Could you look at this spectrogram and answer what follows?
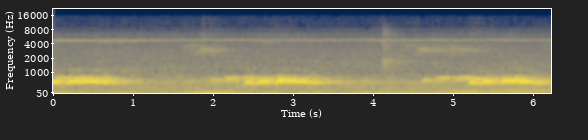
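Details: A spotted dove coos in 'thổ âm' style: deep, rounded notes run together into soft, wavering phrases, several phrases heard, with a faint steady high hum in the background.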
